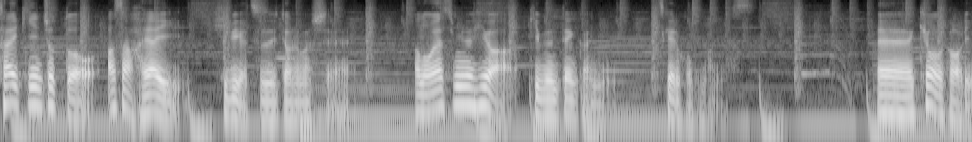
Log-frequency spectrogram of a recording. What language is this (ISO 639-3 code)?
jpn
